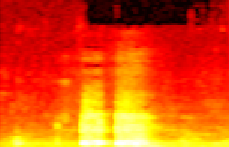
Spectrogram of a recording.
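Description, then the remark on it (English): Two quick, raspy throat clearings in close succession, moderately loud, with a brief quiet pause between them and no talking. “You're fucking clearing your throat.”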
